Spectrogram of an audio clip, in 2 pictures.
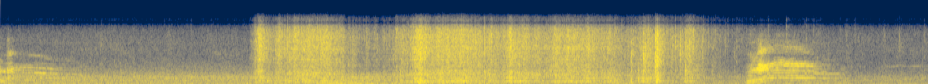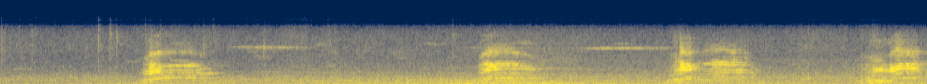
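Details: Friendly, chatty male Siamese cat talking with a person: after several seconds of broadband rustling noise, a series of short, falling meows repeated every two to three seconds, some fainter, over a quiet indoor background.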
